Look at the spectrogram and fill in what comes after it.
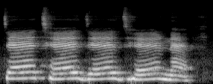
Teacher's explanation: तालु से हम बोलते हैं च वर्ग।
